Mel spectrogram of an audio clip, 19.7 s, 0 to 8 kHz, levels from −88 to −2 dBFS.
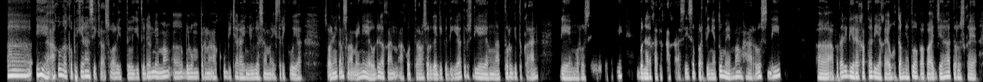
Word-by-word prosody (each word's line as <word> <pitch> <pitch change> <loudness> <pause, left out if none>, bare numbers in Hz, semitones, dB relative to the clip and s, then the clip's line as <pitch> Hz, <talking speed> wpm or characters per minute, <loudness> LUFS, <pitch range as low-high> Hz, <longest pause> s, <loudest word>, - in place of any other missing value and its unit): Eee, 155 0 +5 0.2
iya, 170 -10 +5
aku 160 +7 +1
enggak 140 -5 +2
kepikiran 140 +3 +2
sih, 130 - -2
Kak, - - -6
soal 110 -3 -3
itu, 110 -1 -2
gitu. 105 0 -3
Dan 120 +3 +2
memang, 130 +2 +2
eee, 115 0 -1
belum 115 -1 0
pernah 110 -1 -2
aku 110 +5 -6
bicarain 115 -4 -2
juga 100 0 +1
sama 100 -2 -1
istriku 105 -1 -4
ya. 95 +1 -1 0.5
Soalnya 110 +6 +1
kan 130 - 0
selama 90 - -1
ini 120 +2 +2
ya 90 - +1
udah 110 +4 +1
kan, 105 -1 -2
aku 100 +1 -4
transfer 105 0 -1
gaji 95 +1 +1
ke - - -4
dia, 100 +6 -1
terus 135 +1 -7
dia 110 -4 +1
yang 100 0 +1
ngatur 105 +4 -1
gitu 105 -1 -5
kan, 100 +2 -4 0.5
dia 95 -2 +2
yang 90 - -2
ngurusin. 95 0 -6 0.2
Tapi, 135 - -6 0.3
benar 115 -2 +3
kata 100 -1 -4
Kakak - - -9
sih 115 - -3
sepertinya 105 -4 -1
tuh 145 -2 +3
memang 120 +3 +2
harus 120 +4 -1
di, 135 +8 +2 0.7
eee, 105 -2 +4
apa - - -5
tadi 135 +2 +2
direkap 120 -2 +4
tadi 125 -4 +4
ya - - 0
kayak 100 -2 +1
hutangnya 110 0 +1
itu 130 +3 +3
apa-apa 105 -4 +1
aja, 110 +6 +2
terus 105 -3 -1
kayak, 100 -2 0
110 Hz, 200 wpm, -24 LUFS, 100-125 Hz, 0.7 s, Eee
